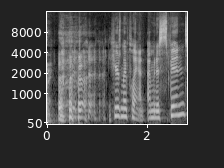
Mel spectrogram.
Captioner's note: laughter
